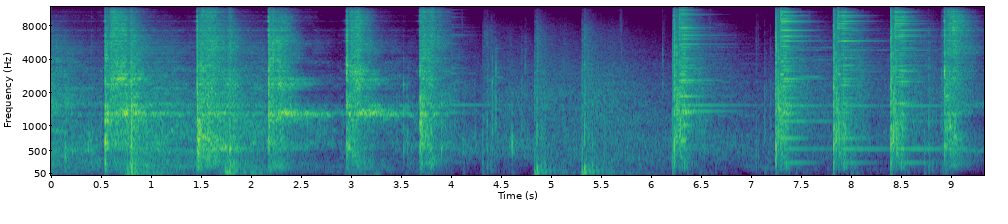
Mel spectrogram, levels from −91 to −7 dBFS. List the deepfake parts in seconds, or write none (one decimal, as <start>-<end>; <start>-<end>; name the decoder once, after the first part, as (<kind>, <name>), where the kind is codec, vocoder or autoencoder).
0.0-4.0 (codec, SNAC); 8.9-9.3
